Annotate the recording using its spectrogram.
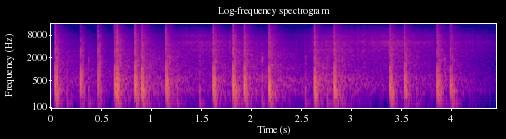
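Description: Fireworks going off: an irregular run of sharp bangs, about five a second, with crackling between them.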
